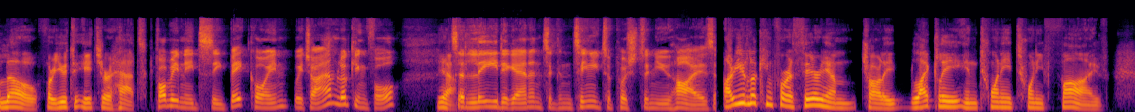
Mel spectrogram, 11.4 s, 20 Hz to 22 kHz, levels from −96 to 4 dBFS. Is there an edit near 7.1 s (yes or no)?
yes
